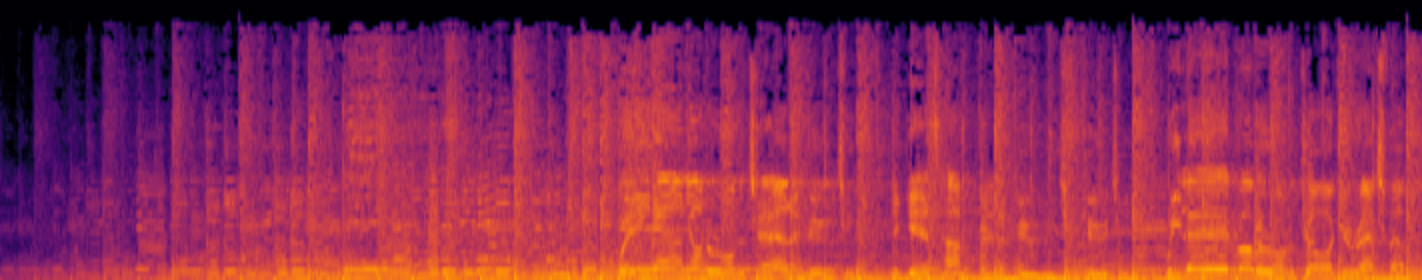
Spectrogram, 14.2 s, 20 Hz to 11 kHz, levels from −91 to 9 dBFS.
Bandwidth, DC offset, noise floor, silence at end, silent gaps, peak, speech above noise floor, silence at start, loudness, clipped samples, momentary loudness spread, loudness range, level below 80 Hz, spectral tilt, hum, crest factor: 10.5 kHz; under 0.1%; -44 dBFS; 0 s; none; -2 dBFS; 29 dB; 0.55 s; -16 LUFS; under 0.1%; 11 LU; 6 LU; -30 dBFS; -4.5 dB/octave; none; 14 dB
